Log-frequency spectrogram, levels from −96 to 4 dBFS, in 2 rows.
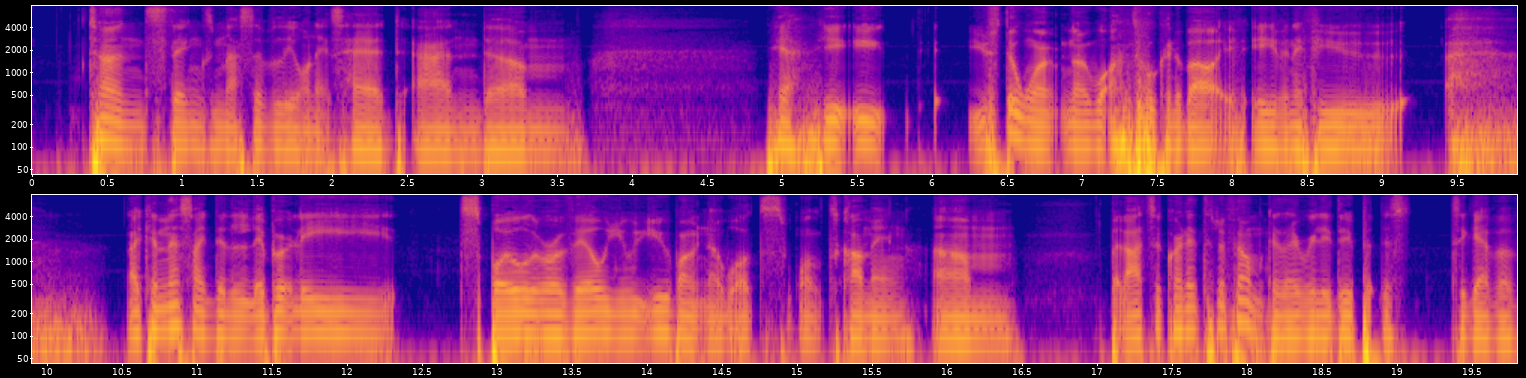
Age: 20-39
